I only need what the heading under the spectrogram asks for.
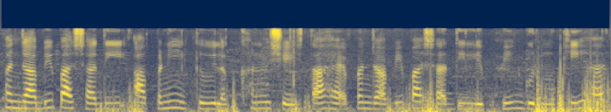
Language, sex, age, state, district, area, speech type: Punjabi, female, 18-30, Punjab, Amritsar, rural, spontaneous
